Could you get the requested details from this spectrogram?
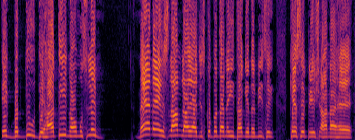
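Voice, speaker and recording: A man's voice: very high-pitched, no room sound, rough recording. A man preaching a sermon, telling stories and asking his listeners rhetorical questions. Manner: animated storytelling with rhetorical questions.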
